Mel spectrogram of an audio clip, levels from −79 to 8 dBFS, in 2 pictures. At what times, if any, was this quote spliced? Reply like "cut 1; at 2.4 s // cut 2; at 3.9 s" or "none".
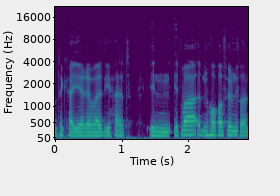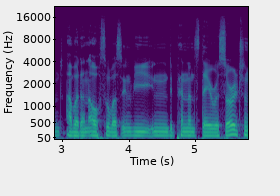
cut 1; at 1.3 s // cut 2; at 1.9 s // cut 3; at 2.7 s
